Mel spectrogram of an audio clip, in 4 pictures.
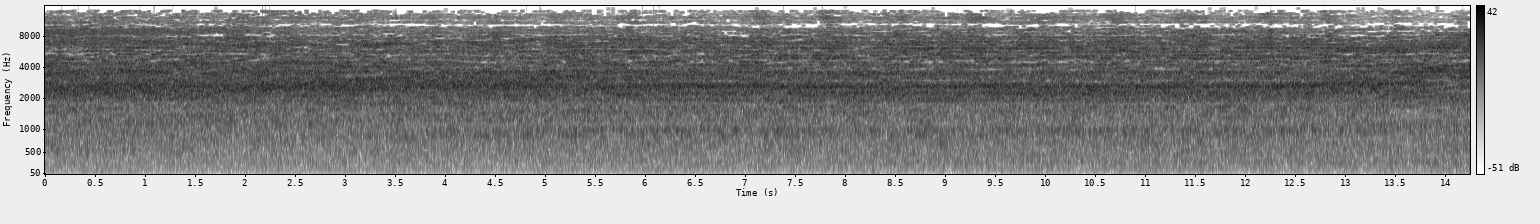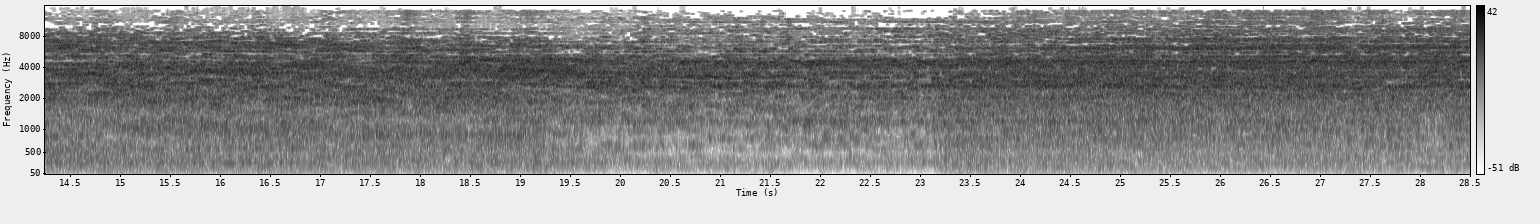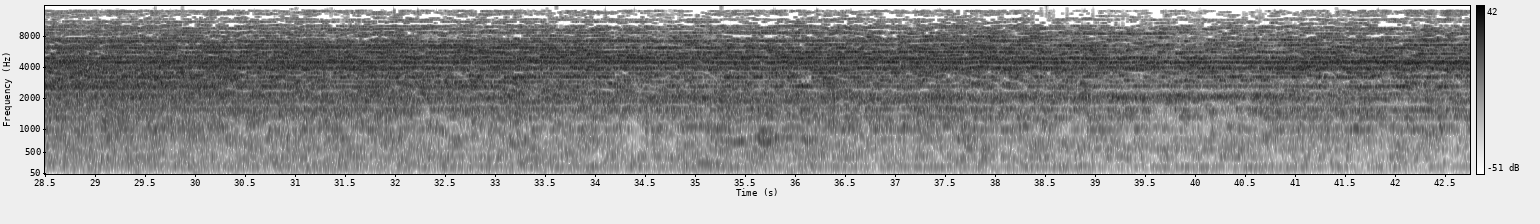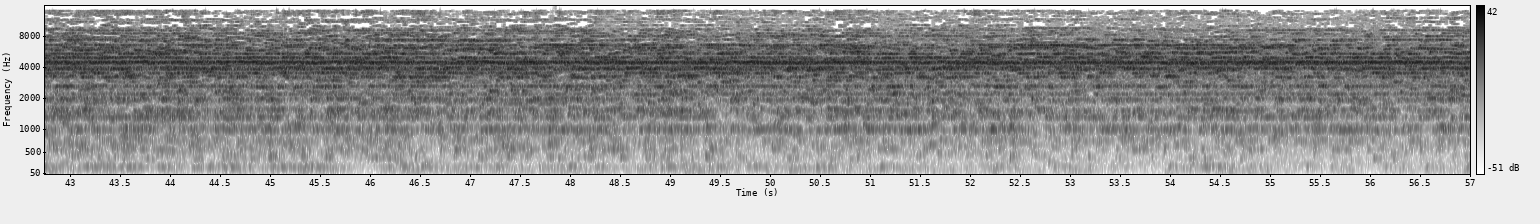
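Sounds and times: steam blasting from valve: 0.0 - 57.0.

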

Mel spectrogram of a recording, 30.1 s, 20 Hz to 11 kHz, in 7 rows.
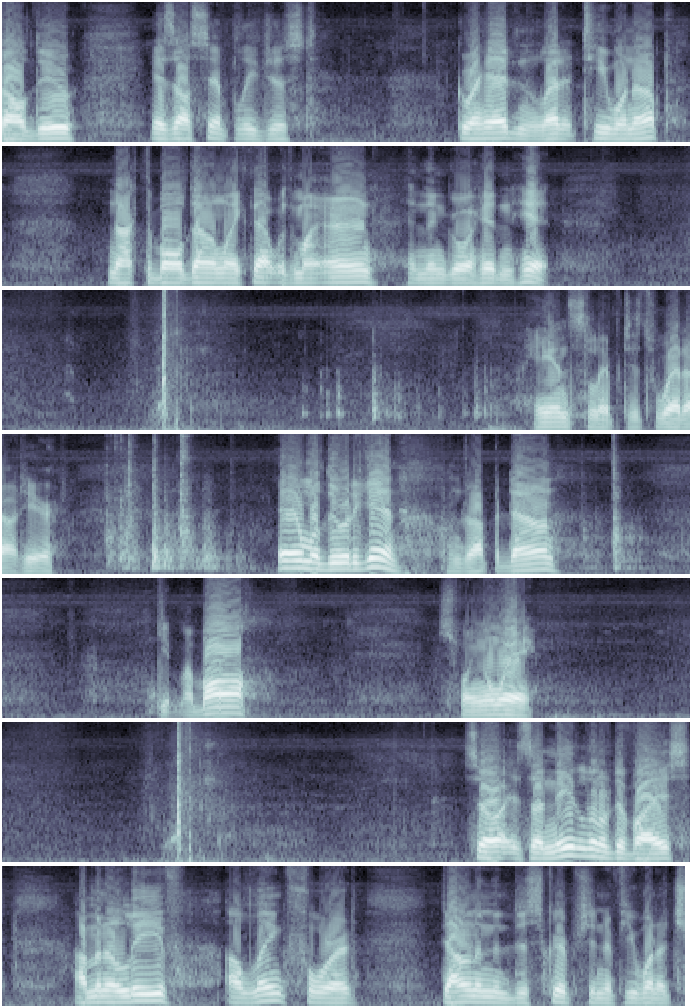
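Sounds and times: golf club swish: 8.6 - 10.0, 22.4 - 23.1
golf club striking ball: 9.5 - 9.9, 22.5 - 22.9.

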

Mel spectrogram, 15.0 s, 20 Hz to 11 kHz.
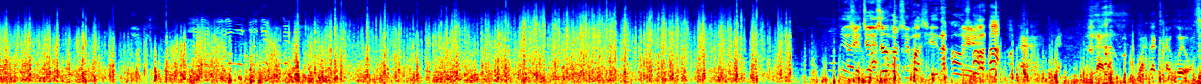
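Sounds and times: wind buffeting microphone: 0.0 - 15.0.

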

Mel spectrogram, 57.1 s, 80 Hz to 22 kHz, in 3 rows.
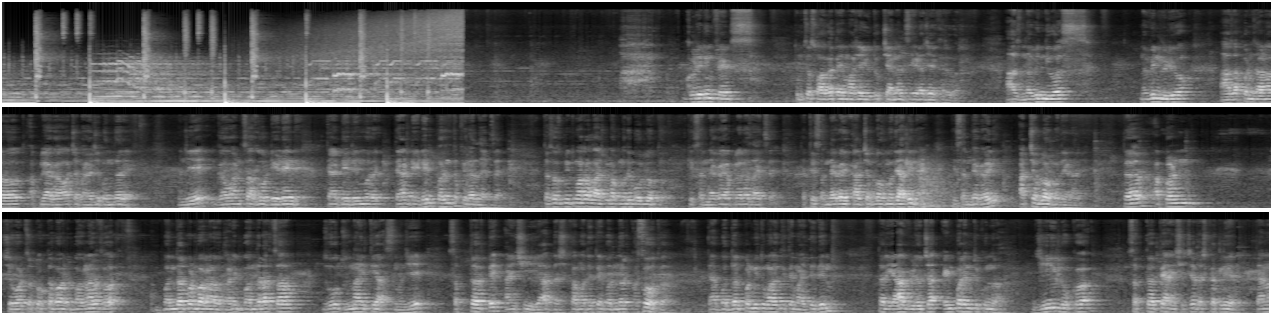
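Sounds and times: man breathing: 50.7 - 51.2, 54.6 - 55.0.

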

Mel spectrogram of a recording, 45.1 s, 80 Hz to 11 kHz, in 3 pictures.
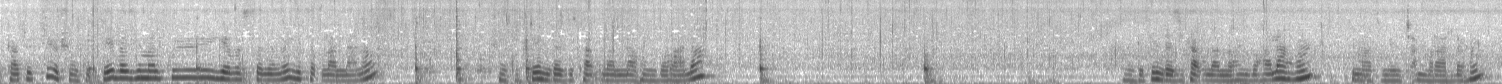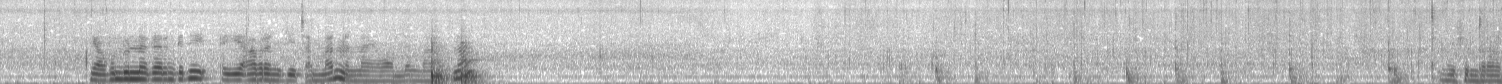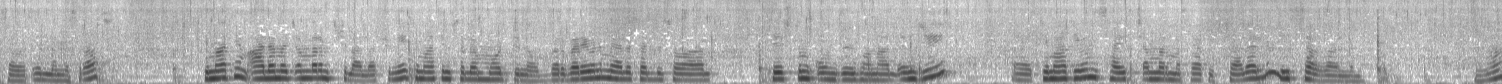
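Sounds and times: onions sizzling in oil: 0.0 - 45.0
wooden spatula stirring: 0.9 - 6.2, 23.1 - 32.8.

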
